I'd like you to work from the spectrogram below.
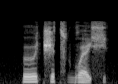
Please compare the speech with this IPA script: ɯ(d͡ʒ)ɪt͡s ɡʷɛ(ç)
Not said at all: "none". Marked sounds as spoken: t͡ʃ, ç

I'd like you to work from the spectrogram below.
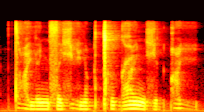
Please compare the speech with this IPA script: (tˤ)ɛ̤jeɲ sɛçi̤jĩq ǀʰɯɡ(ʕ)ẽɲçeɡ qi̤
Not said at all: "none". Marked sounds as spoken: tˤ, ʕ

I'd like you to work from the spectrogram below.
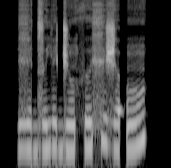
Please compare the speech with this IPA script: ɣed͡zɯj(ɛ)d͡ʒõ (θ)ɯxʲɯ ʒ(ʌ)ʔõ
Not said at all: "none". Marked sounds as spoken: e, θ, ʌ

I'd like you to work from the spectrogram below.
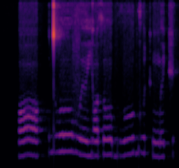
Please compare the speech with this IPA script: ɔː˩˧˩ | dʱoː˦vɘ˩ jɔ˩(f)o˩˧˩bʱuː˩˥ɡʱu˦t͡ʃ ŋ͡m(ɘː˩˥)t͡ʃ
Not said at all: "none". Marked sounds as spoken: θ, ɘ˩˥

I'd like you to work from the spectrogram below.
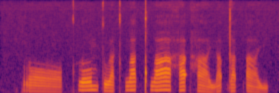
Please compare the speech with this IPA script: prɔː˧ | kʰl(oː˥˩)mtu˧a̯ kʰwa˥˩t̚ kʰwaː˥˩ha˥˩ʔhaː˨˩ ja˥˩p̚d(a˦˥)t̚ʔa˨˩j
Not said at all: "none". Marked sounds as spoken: oː˥˩, a˦˥

